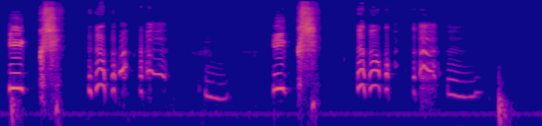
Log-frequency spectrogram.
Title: 【赤ちゃん】くしゃみ【成長記録】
